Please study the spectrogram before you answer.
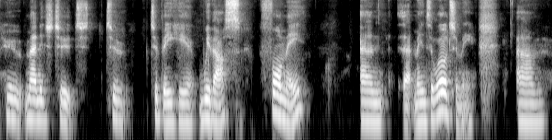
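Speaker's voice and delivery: ordinary talk, nothing marked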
